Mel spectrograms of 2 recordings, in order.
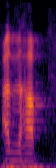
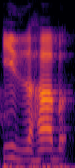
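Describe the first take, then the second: First: The word begins with an 'a' vowel. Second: The word begins with an 'i' vowel. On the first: The speaker calls it wrong. "Dia takkan boleh baca azhab" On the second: The speaker calls it right.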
